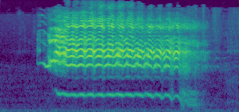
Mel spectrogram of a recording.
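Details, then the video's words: Salt River wild horses, Arizona: a baby horse separated from his mother gives a strong, vibrating whinny of nearly two seconds, steady then dropping and breaking into a brief falling tail; captured with a long-range microphone. "The story of a baby horse separated from his mother"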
